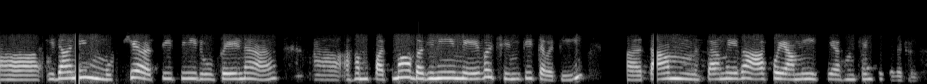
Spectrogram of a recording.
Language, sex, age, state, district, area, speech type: Sanskrit, female, 45-60, Tamil Nadu, Chennai, urban, conversation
